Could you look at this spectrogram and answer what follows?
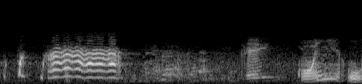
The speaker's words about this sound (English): Just an ordinary farm. Have a few chickens.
